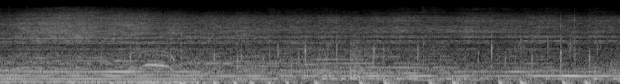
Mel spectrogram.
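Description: Live pop-punk band music: held, ringing chords over drums.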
